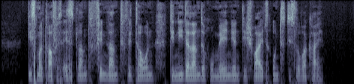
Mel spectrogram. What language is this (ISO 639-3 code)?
deu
